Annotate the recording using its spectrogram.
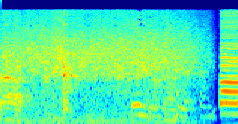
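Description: Children's voices in short, faint snatches over a steady hiss.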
